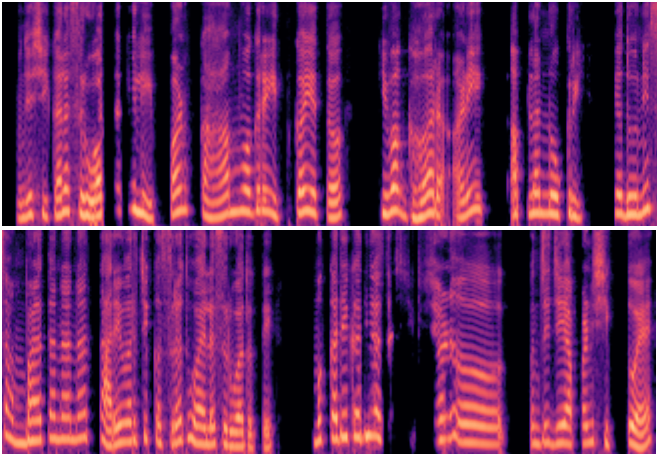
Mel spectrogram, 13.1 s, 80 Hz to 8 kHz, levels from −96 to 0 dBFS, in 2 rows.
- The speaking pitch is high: Yes, high, 245 Hz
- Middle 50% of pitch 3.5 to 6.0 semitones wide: Yes, average, 3.9 semitones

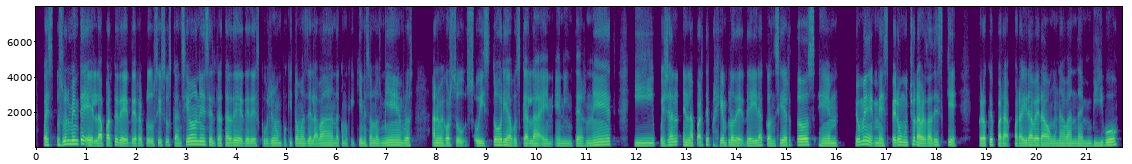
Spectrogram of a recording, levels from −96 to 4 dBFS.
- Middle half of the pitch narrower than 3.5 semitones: Yes, average, 2.9 semitones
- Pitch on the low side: Yes, low, 130 Hz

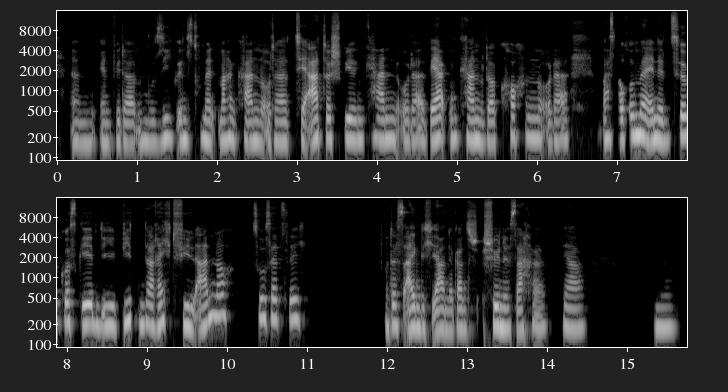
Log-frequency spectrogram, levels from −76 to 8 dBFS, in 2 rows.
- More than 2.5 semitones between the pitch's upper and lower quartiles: No, narrow, 2.1 semitones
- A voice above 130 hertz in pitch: Yes, medium, 185 Hz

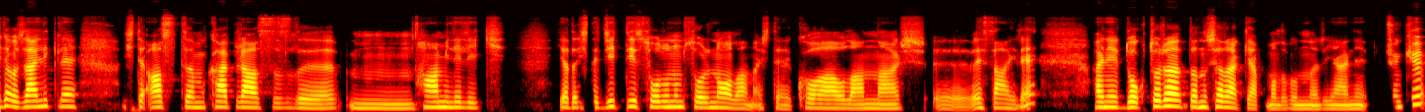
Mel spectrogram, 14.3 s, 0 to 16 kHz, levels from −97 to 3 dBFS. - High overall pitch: No, medium, 165 Hz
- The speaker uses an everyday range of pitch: Yes, average, 4.6 semitones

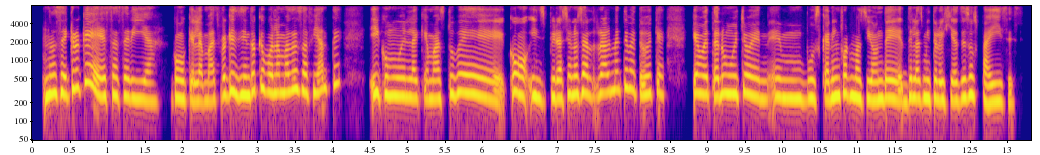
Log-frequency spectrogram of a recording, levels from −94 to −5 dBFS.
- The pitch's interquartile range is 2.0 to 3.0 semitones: No, average, 3.5 semitones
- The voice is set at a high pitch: Yes, very high, 260 Hz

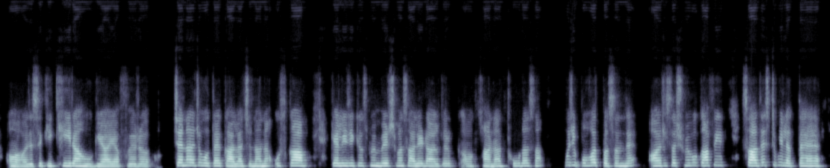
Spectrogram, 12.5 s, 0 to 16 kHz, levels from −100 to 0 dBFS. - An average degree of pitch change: No, narrow, 2.3 semitones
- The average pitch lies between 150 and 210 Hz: No, high, 245 Hz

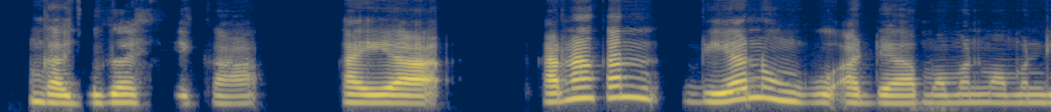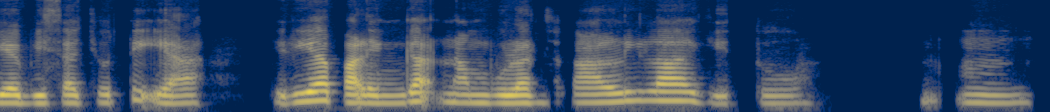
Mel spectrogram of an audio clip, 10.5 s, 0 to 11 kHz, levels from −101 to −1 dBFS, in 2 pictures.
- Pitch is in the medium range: No, high, 195 Hz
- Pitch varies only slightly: Yes, narrow, 1.4 semitones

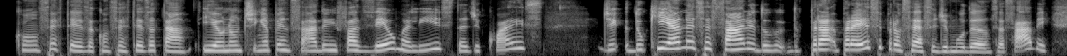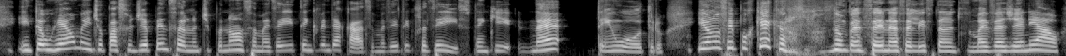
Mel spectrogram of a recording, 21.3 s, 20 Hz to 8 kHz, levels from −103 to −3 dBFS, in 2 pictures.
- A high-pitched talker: Yes, high, 235 Hz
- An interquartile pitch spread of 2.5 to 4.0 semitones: Yes, average, 3.2 semitones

